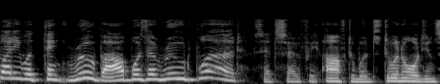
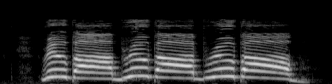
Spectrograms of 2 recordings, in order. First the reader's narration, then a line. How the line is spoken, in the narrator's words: loudly she cried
